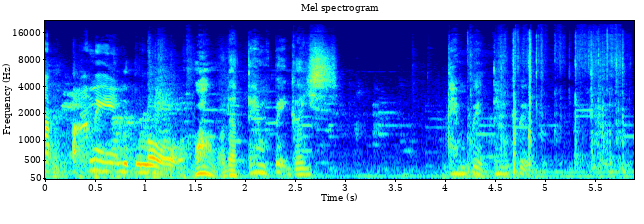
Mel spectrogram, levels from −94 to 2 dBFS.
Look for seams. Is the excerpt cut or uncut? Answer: cut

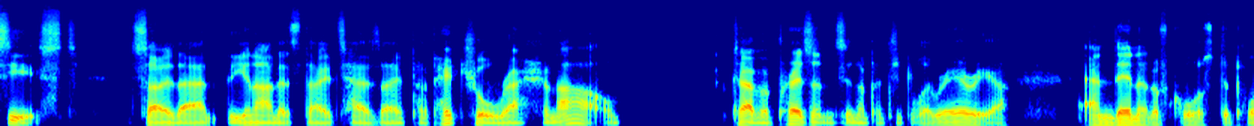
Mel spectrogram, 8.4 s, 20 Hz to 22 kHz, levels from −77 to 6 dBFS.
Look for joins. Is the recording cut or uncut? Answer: uncut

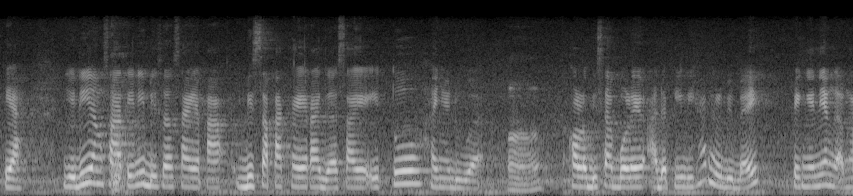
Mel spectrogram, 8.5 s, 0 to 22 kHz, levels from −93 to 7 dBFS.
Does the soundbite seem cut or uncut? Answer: cut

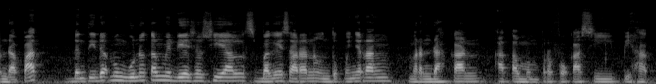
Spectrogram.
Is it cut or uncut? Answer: uncut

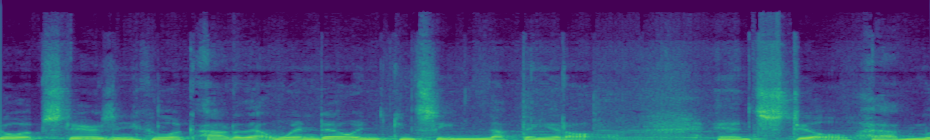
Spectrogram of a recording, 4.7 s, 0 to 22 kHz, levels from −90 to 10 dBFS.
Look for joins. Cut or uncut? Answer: cut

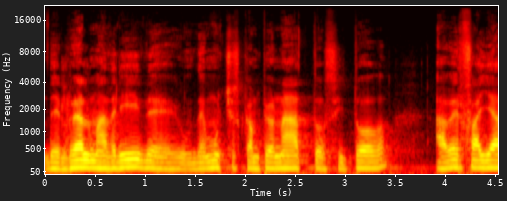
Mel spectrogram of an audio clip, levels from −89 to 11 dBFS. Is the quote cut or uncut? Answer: uncut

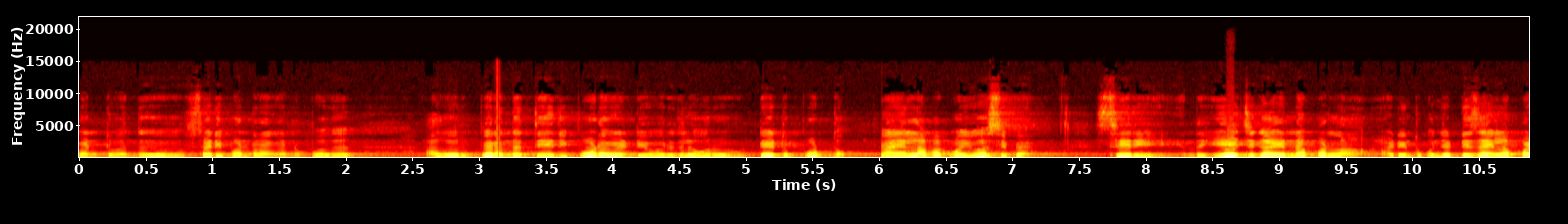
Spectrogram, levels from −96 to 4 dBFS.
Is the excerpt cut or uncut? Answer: cut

